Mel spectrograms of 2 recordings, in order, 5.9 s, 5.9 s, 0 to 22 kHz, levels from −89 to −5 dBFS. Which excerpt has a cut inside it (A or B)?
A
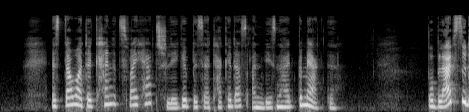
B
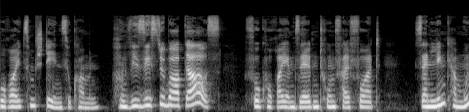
B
